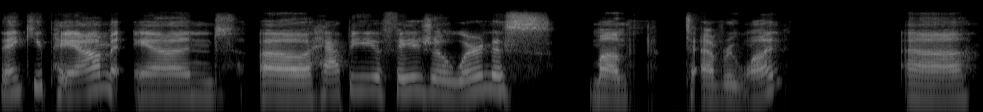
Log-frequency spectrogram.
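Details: Adult woman speaking; typical speech.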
